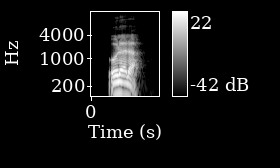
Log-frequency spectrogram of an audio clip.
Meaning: 1. Expression of surprise 2. Expression of sympathy or concern
- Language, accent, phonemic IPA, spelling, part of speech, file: French, France, /o la la/, oh là là, interjection, LL-Q150 (fra)-oh là là.wav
